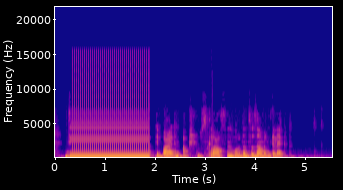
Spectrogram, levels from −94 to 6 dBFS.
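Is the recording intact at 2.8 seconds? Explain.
Yes, at 2.8 seconds the speech runs on without any audible dropout, click, glitch or other fault.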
